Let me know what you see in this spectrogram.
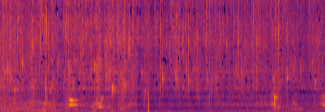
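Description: Onions sizzling in hot cooking oil in a pan: a steady frying hiss. A single sharp click about three seconds in.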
